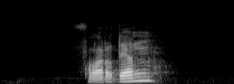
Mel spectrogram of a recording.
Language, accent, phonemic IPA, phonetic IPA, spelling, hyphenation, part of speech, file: German, Austria, /ˈfɔʁdəʁn/, [ˈfɔɐ̯dɐn], fordern, for‧dern, verb, De-at-fordern.ogg
- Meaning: 1. to demand, ask 2. to claim 3. to require 4. to challenge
